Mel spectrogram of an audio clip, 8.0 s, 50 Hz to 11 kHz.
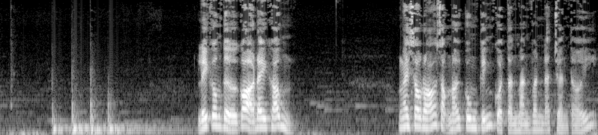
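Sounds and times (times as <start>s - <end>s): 
light knocking on a door: 0.7s - 2.2s
speech: 2.6s - 4.0s, 5.3s - 7.9s.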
